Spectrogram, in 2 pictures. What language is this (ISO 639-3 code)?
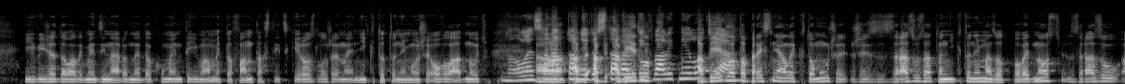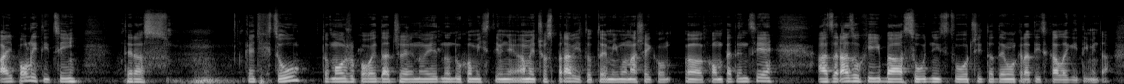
slk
